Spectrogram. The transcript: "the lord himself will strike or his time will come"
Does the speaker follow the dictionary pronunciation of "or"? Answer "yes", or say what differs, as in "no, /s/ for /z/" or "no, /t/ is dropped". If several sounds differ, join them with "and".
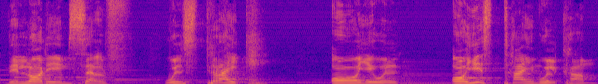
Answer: no, /l/ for /ɹ/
